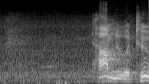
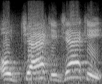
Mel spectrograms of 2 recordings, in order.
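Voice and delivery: higher and louder, relieved cry of his name; excited calling; 9 semitones higher, 6 dB louder than usual. Acted. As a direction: call out to him, overjoyed. Nancy runs out calling him.

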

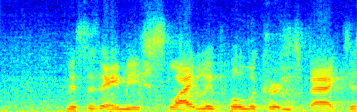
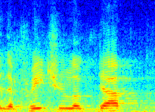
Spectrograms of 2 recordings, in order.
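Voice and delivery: usual speaking voice

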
